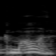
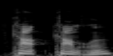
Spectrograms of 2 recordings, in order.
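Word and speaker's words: Kamala: It's I could not vote for Camala. She was full of platitudes and didn't offer anything for us. Okay. Uh well, so Kamla, right?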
